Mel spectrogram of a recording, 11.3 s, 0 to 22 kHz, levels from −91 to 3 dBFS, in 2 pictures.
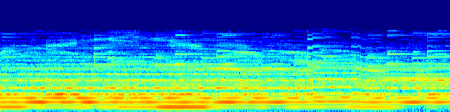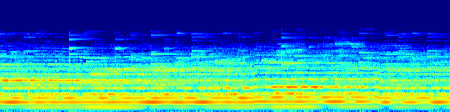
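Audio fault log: Throughout: clock drift between sender and receiver. The sender's clock runs roughly 3 percent slow, so the receiver's buffer keeps draining and small timing hiccups recur unevenly.
0.10–10.85 s: repeated timing corrections. Short pieces are repeated to stretch playback to 97 percent speed, adding roughly 0.3 seconds.
3.91–4.51 s and 8.80–10.36 s: drift correction step. Speed jumps 5.88 percent and pitch about 99 cents, nearly a semitone, likely a one-step rate change to drain the buffer.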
